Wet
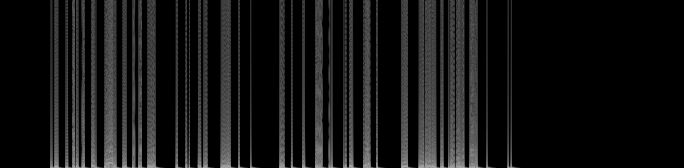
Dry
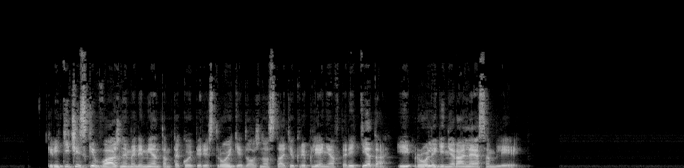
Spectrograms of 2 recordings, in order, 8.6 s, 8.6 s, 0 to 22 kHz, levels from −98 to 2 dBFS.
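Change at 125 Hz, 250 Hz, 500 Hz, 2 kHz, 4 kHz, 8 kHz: -7.0, -16.5, -17.0, -22.0, -18.5, -16.0 dB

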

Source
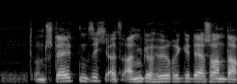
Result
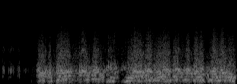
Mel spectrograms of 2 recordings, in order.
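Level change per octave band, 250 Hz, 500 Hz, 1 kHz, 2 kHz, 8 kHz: -13.0, -13.0, -13.0, -16.5, -23.5 dB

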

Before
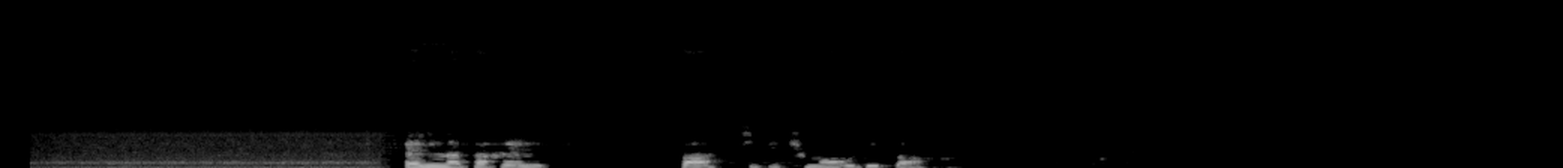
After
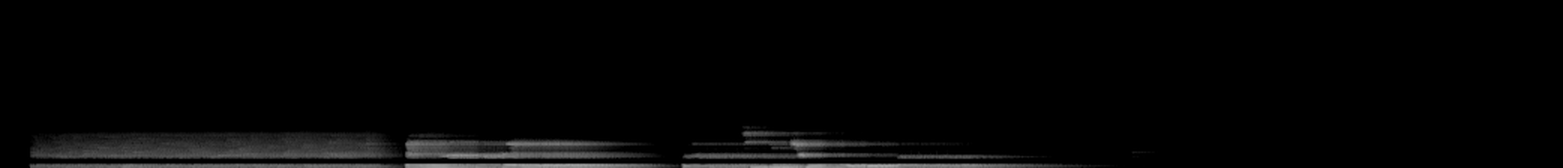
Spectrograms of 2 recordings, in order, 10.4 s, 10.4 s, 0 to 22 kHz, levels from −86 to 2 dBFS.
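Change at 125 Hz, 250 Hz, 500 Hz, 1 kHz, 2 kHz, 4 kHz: -0.5 dB, +0.5 dB, -1.0 dB, under -40 dB, +1.5 dB, +4.0 dB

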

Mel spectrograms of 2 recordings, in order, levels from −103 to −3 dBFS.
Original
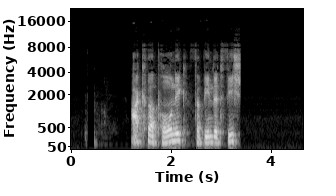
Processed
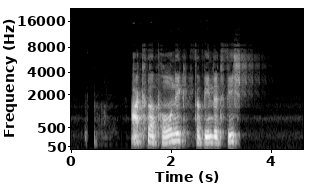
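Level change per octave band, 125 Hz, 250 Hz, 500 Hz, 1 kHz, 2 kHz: +1.5, +9.5, +1.5, +6.5, +1.0 dB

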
